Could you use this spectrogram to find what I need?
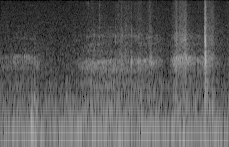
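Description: Playing cards rustle softly as a hand shuffles them.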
